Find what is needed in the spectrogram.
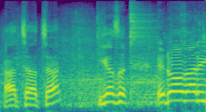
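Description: Speech: a person talking.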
